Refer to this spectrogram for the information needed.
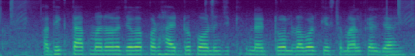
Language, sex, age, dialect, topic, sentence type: Magahi, male, 18-24, Western, agriculture, statement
